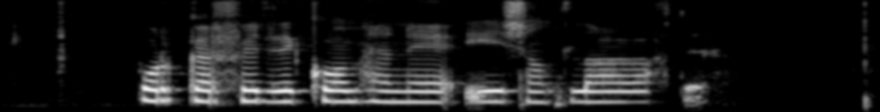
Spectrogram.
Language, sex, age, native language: Icelandic, male, 11, Icelandic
